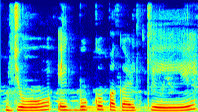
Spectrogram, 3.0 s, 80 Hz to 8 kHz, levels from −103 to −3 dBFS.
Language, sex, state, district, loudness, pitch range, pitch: Hindi, female, Chhattisgarh, Raipur, -15 LUFS, 215-245 Hz, 225 Hz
